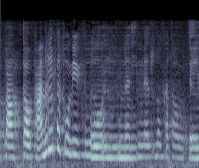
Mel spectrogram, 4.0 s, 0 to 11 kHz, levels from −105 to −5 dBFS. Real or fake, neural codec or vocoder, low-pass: fake; codec, 16 kHz, 1 kbps, FunCodec, trained on Chinese and English, 50 frames a second; 7.2 kHz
